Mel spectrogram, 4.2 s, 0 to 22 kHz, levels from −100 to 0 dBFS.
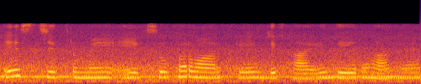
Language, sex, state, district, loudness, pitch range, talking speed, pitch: Hindi, female, Chhattisgarh, Raipur, -15 LUFS, 220-240 Hz, 140 wpm, 230 Hz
